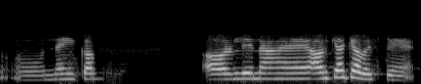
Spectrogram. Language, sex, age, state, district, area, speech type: Hindi, female, 18-30, Bihar, Vaishali, rural, conversation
